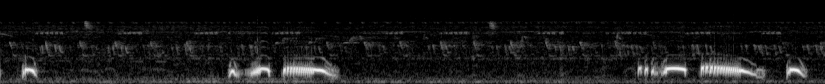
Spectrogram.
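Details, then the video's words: Spotted dove giving a 'kuk 1' style song, meant to call in wild birds: short separate coos and two phrases of double notes with a long rolling, downward-ending coo, with faint chirps high above. "SUARA TERKUKUR KUK 1 MEMANGGIL BURUNG LIAR"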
